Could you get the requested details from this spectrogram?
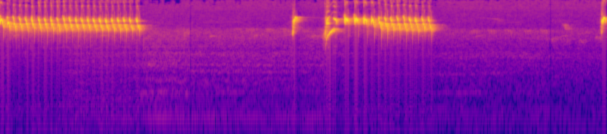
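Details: Long-tailed shrike in a lure recording meant to provoke other shrikes into singing. A long, harsh, high, rapidly pulsed rattle ends after two seconds. A short squeak and a second buzzy rattle follow, with faint low background hum.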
